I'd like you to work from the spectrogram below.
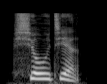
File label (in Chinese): "修建", Chinese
